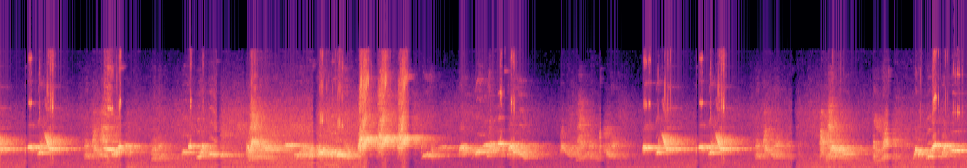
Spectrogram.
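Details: Vietnamese contest bird, a caged red-whiskered bulbul, pours out an aggressive dueling song: chains of short whistled and chattering phrases, roughly one burst per second, with crisp clicks.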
